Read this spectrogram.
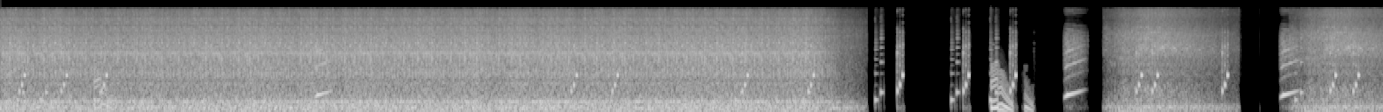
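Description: Upbeat video game music plays.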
